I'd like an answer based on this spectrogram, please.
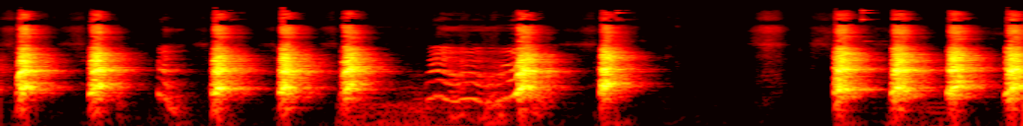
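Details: Two dogs, a white boxer and an older black Lab mix, quarrel over a window seat, the boxer upset at losing it. Repeated loud barks come roughly every half second, broken by a brief whine and growl, then a fresh volley.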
